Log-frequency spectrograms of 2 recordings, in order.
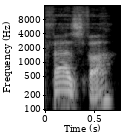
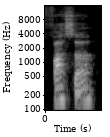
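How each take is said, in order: First: The middle has an s sound before f. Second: The middle has only an s sound. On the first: "Some people pronounce it those ways. They're just dumb" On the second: "Some people pronounce it those ways. They're just dumb"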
